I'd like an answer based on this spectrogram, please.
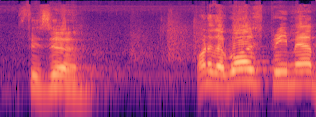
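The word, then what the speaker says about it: Pfizer: the sponsors messages gold sponsor how do you pronounce that p f i z e r fizzer one of the world's premier bio biopharmaceutical companies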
